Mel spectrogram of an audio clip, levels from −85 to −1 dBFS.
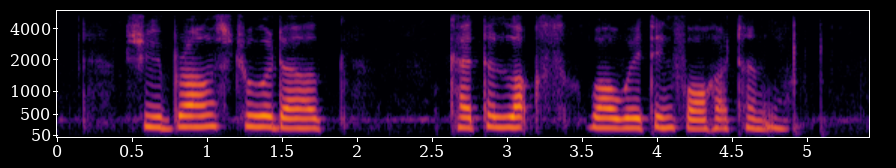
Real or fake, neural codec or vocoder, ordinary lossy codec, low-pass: fake; codec, 16 kHz, 4.8 kbps, FACodec; none; 5.4 kHz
